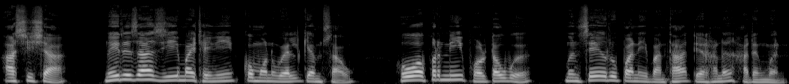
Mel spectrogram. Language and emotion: Bodo, neutral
